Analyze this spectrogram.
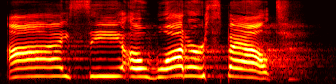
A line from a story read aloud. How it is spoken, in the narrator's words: I hear her shouting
